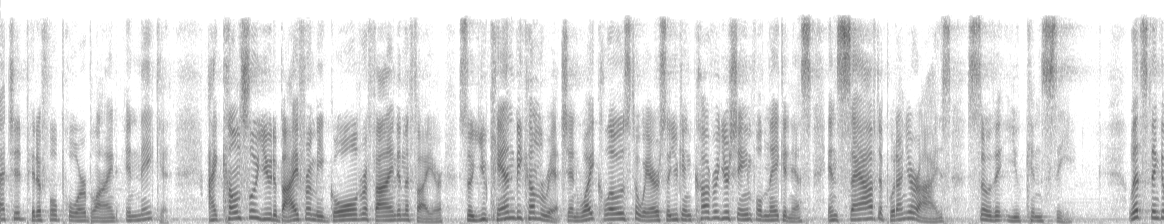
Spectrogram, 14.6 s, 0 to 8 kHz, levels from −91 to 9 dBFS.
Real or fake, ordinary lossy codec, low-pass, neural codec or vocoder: real; AAC, 48 kbps; 7.2 kHz; none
